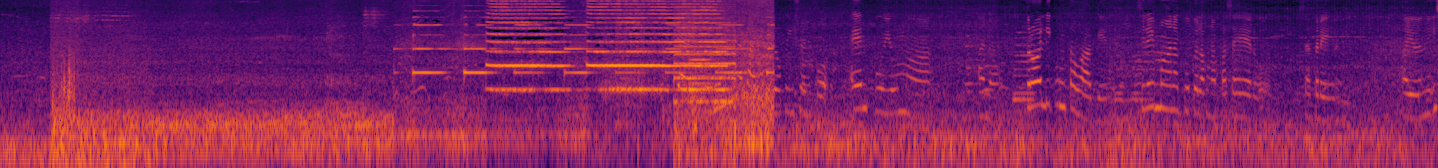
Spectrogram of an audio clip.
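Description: A jeepney pulls up and sounds its horn in long loud blasts in the rain, with rumbling engine noise before and after, followed by people chattering nearby.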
